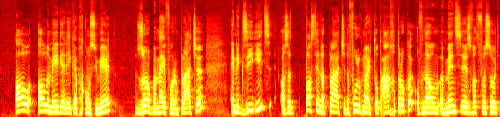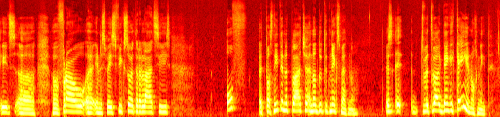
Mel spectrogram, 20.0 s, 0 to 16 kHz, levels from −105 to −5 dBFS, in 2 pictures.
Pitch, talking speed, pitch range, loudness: 170 Hz, 215 wpm, 155-200 Hz, -14 LUFS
